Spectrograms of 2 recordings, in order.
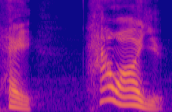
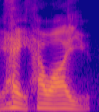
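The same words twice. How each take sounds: First: It sounds like a sincere, caring question. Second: It sounds like a casual, throwaway greeting.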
